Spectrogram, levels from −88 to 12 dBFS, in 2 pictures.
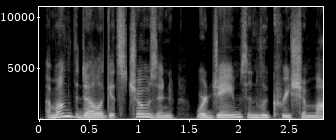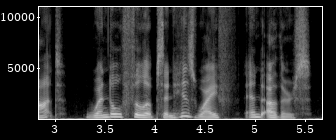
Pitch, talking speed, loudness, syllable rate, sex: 205 Hz, 170 wpm, -18 LUFS, 5.6 syllables/s, female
